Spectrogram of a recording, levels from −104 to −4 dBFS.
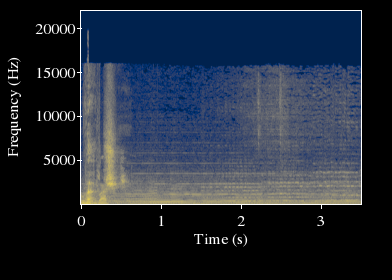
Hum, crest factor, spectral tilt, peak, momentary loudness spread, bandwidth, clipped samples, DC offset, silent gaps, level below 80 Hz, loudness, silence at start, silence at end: none; 24 dB; -3.5 dB/octave; -4 dBFS; 15 LU; 16.5 kHz; under 0.1%; under 0.1%; none; -44 dBFS; -27 LUFS; 0 s; 0 s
